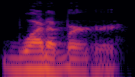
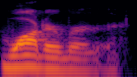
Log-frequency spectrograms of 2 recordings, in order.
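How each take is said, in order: First: The first part sounds like 'what', with no R. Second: The first part sounds like 'water', with an R. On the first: The speaker calls it right. "I say Whataburger. There's no R in there" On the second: The speaker calls it wrong. "Not Waterburger"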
